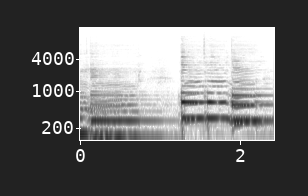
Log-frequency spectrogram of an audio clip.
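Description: Electric guitar playing single notes of a riff on the low strings: two low notes at the start, the second left to ring and fade for about a second, then three quicker notes near the end.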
